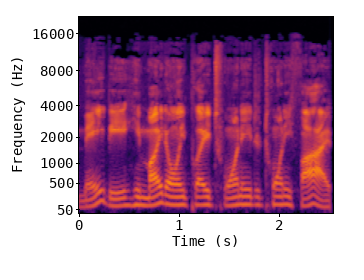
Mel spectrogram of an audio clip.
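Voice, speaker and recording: The recording is very clean, with a silent background. A man with a plain, everyday voice speaks at a medium pitch and a moderate pace. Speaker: fantasy basketball analyst. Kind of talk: casual sports talk.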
